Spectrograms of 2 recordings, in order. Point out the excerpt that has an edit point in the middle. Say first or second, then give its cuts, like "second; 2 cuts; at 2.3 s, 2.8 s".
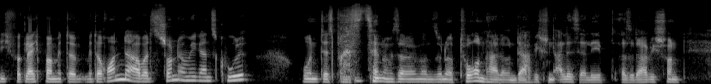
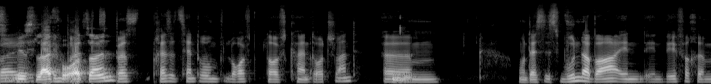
second; 3 cuts; at 1.5 s, 2.6 s, 3.1 s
